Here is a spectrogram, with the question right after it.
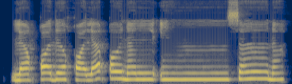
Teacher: قاف کو ہیوی پڑھنا ہے، ٹھیک ہے، دال کے اوپر جو ہے کلکلہ کرنا ہے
